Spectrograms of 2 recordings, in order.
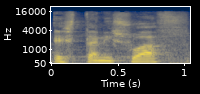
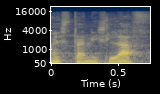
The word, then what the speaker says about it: Stanisław: Se pronuncia Stanisław, pero todos por aquí decimos Stanisław.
